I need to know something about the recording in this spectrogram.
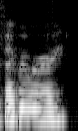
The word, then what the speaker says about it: February: use the word February make sure you spell it right because it's got you know we don't when you say it kind of the r isn't in there whoops but um so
